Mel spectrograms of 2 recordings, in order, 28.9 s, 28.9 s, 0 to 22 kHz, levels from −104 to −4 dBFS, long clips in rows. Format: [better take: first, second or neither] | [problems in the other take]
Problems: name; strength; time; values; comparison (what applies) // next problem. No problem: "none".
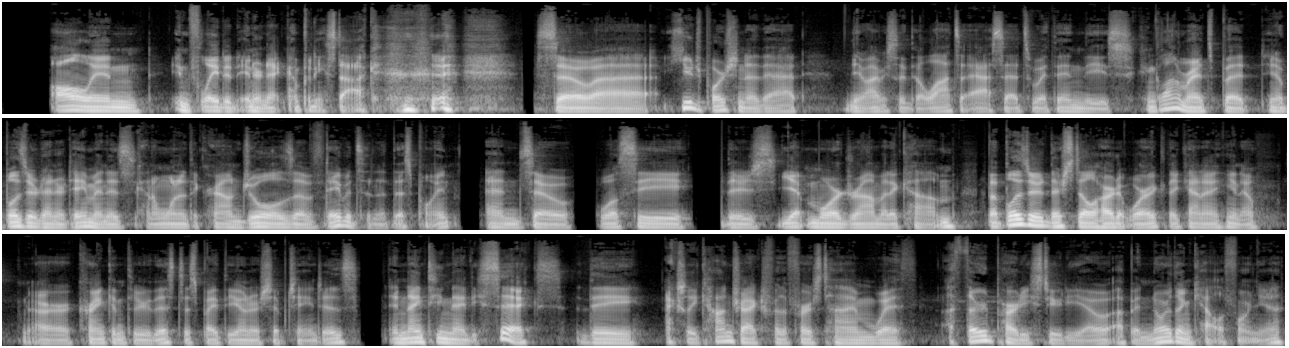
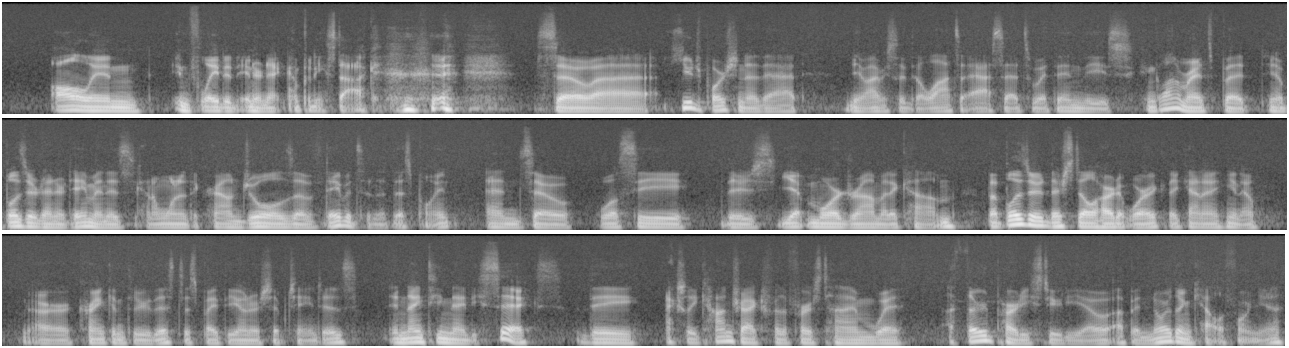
first | hiss; faint; throughout; 20 dB below the speech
